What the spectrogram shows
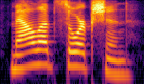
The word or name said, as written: malabsorption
